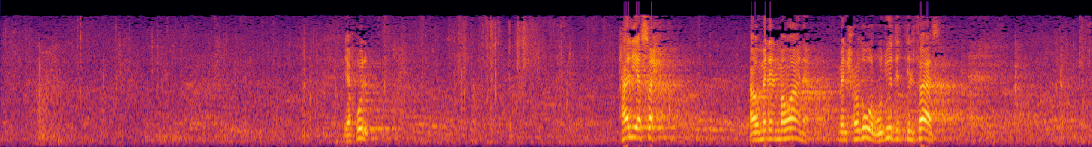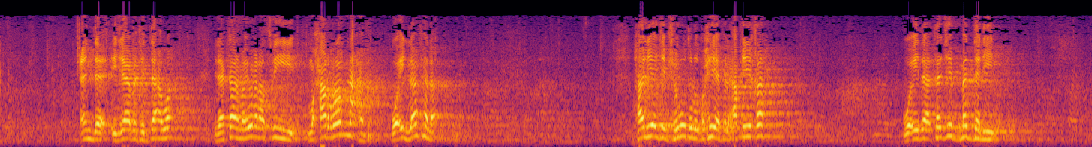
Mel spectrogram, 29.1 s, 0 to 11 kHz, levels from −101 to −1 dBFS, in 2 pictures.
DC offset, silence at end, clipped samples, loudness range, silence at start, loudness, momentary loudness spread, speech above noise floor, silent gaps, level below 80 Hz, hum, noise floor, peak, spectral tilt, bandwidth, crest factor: under 0.1%; 0 s; under 0.1%; 14 LU; 0.05 s; -13 LUFS; 24 LU; 26 dB; none; -58 dBFS; none; -39 dBFS; 0 dBFS; -4 dB/octave; 8 kHz; 16 dB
